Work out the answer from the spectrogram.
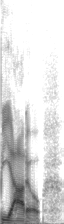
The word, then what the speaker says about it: Beato: Have you ever heard of a guy, it's funny because some people call him Rick Beato, but he actually pronounces his name Beato, B-E-A-T-O.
